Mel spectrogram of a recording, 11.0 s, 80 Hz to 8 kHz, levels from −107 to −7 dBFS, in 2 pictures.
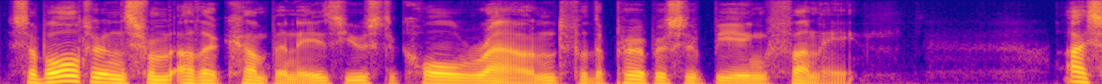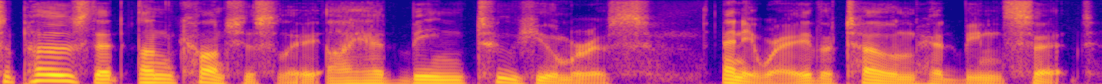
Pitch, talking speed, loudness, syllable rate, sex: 105 Hz, 150 wpm, -20 LUFS, 5.0 syllables/s, male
